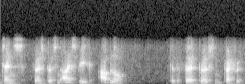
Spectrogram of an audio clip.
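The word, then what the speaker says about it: hablo: in Spanish in the present tense I speak ablo h a b l o and then adopting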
